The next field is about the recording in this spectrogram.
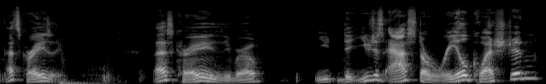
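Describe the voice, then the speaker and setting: Young male streamer, unhurried delivery with big pitch swings, casual and slangy, repeats himself, swears freely. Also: sing-song, a bit bright, breathy edge. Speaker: livestreamer. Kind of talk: casual livestream chat, reacting to what is on screen.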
